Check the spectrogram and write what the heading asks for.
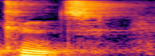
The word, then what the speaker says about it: Coons: It's kind of like pizza. There's a T in there, but you don't really see it. There's a T in couns.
